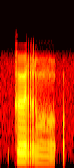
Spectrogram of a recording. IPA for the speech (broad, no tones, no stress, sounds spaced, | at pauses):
k ɯ r o̤ ʔ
